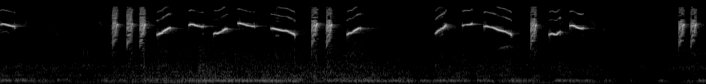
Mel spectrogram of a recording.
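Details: Energetic sunbird song used for training songbirds: high, thin downslurred whistles and sharp buzzy chirps in short rapid phrases separated by brief pauses, with a faint low hum underneath.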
